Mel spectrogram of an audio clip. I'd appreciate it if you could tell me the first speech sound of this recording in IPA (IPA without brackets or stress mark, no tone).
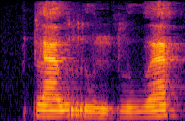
p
